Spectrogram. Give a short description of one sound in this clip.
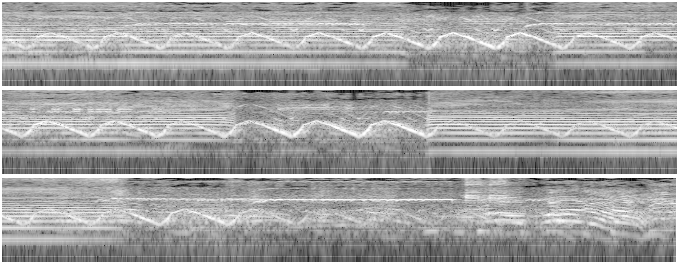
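Police sirens wail rapidly up and down close by.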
